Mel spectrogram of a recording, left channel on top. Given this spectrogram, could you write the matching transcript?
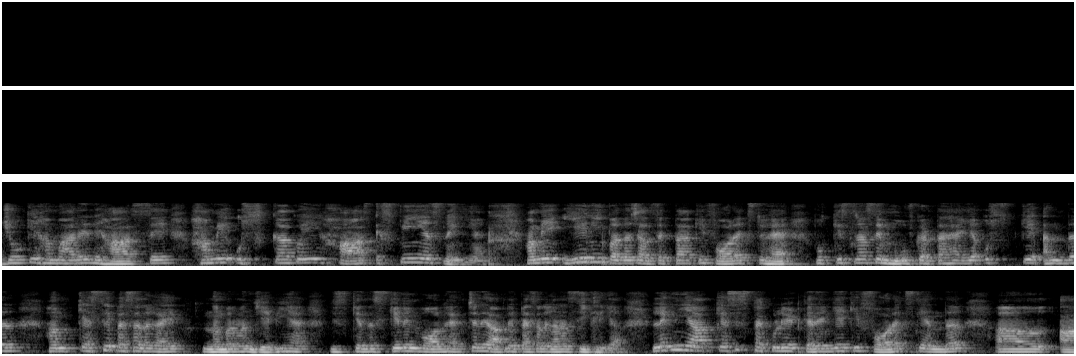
कि हमारे लिहाज से हमें उसका कोई ख़ास एक्सपीरियंस नहीं है। हमें ये नहीं पता चल सकता कि फॉरेक्स जो है वो किस तरह से मूव करता है या उसके अंदर हम कैसे पैसा लगाएं। नंबर वन ये भी है जिसके अंदर स्किल इन्वॉल्व है। चले आपने पैसा लगाना सीख लिया, लेकिन ये आप कैसे स्पेकुलेट करेंगे कि फॉरेक्स के अंदर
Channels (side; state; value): left; silent; digital silence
